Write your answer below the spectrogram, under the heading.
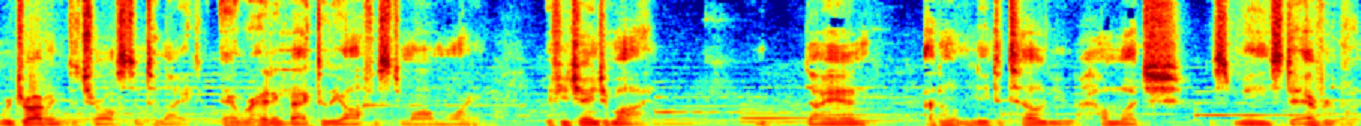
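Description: Clear music plays in the background as a man speaks fairly quickly at a fairly low pitch with ordinary pitch variation. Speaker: actor. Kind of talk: film/TV drama scene. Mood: earnest, gently persuasive. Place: home room.

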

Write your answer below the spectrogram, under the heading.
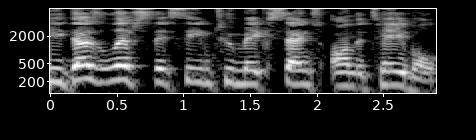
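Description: Against a quiet background, a man speaks in a bright, sharp tone. He keeps a moderate pace. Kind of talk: casual vlog chat. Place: gym. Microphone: camera far.

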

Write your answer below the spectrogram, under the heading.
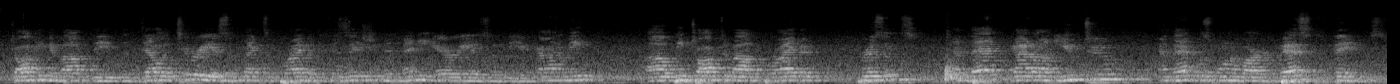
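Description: Loud background noise and audible room echo surround a man talking at a moderate pace. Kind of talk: public talk to an audience. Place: hall. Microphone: camera far.

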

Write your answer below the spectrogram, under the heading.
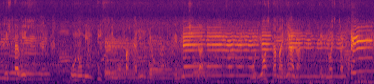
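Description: A man talks at a fairly slow pace, leaving long, frequent pauses. Loud background noise runs underneath. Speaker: poet. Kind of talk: poetry reading. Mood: solemn, expressive. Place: waterside.

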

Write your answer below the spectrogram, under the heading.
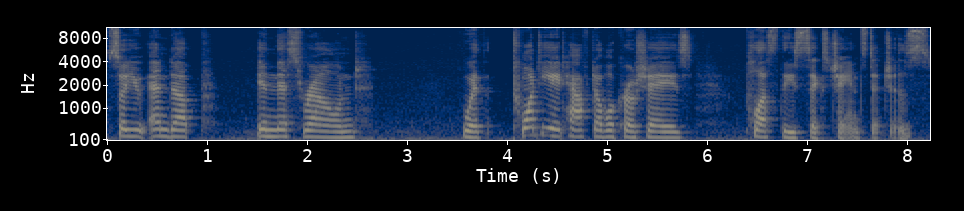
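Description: Long, frequent pauses in a woman's very slow delivery. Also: fairly even intonation. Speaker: crochet tutorial creator. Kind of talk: tutorial.

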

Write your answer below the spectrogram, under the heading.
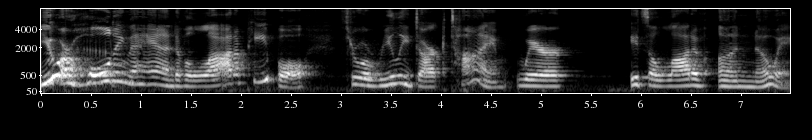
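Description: A woman speaks at a fairly slow pace with lively intonation and a medium pitch, against a quiet background. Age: 30s. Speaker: podcast host. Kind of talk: interview conversation. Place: studio. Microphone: lapel.

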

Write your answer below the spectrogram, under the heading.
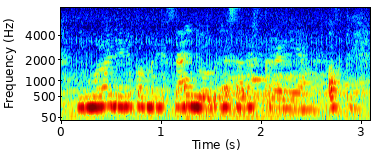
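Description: Over noticeable background noise, a woman talks at a fairly quick clip in a high voice. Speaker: physiotherapy student. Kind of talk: clinical examination demonstration. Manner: instructional, patient-directed. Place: home room. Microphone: camera far.

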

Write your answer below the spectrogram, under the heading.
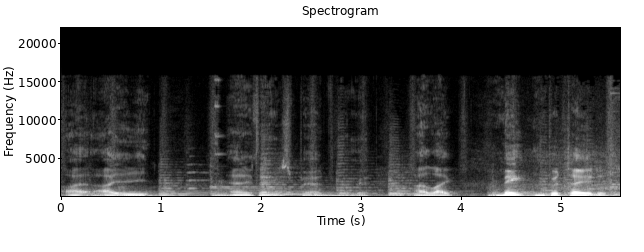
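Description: A man speaks very slowly in a fairly low pitch, his pitch swinging very widely. Clear music plays in the background. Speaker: interviewee. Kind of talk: interview answer. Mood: relaxed, wry. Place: home room.

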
